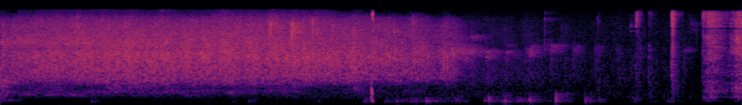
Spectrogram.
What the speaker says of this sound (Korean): 따뜻한 박수로 맞이해 주시기 바랍니다.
